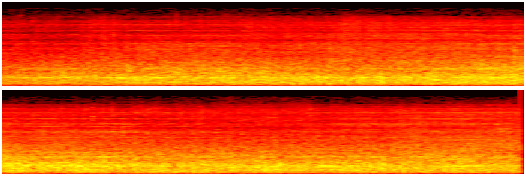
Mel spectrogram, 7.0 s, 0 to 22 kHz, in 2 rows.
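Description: Covered passenger coaches of a 600 mm narrow-gauge park railway rolling past on the track, a steady rumble of wheels on rail. It grows louder over the first few seconds and eases a little toward the end as the train moves away.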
